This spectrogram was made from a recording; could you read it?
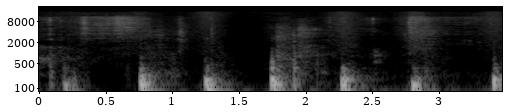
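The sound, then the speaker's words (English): A woman's high heels climbing the staircase of a home: about seven evenly spaced steps, each a firm thud with a light click on top, in a steady walking rhythm with no voices. “That's my wife's high heels going up our staircase.”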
